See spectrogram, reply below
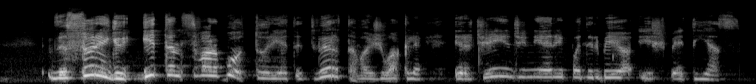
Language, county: Lithuanian, Šiauliai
